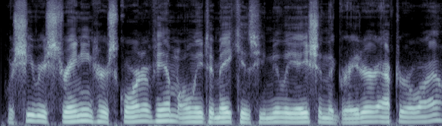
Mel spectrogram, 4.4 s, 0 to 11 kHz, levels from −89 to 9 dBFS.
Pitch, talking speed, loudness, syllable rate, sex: 125 Hz, 230 wpm, -15 LUFS, 6.1 syllables/s, male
